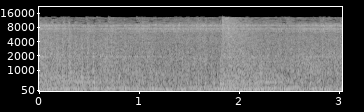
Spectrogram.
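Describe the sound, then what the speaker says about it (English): Helicopters flying in the 007 Legends video game, a dense, continuous rotor and engine roar that stays loud and steady throughout with no voices. "All three helicopters are in position."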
